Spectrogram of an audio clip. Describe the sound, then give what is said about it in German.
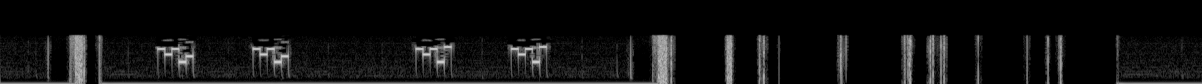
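Four short bursts of stacked electronic tones play in a steady rhythm, bracketed by clicks, followed by a rapid, irregular series of sharp clicks and crackles with no voices. “Alarmruf.”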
